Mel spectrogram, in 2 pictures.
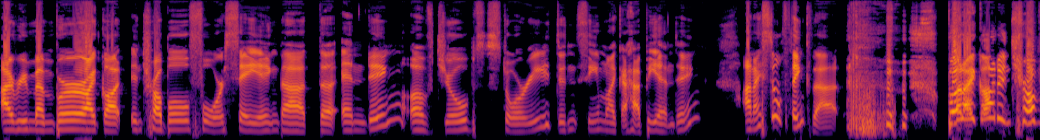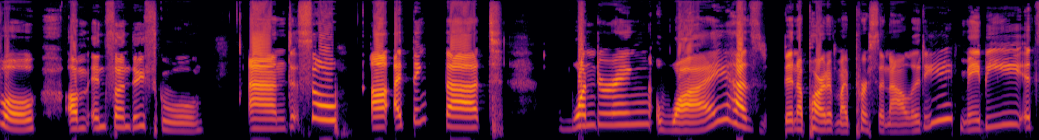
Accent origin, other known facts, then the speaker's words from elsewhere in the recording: Trinidad & Tobago; the gift of being Trinidadian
